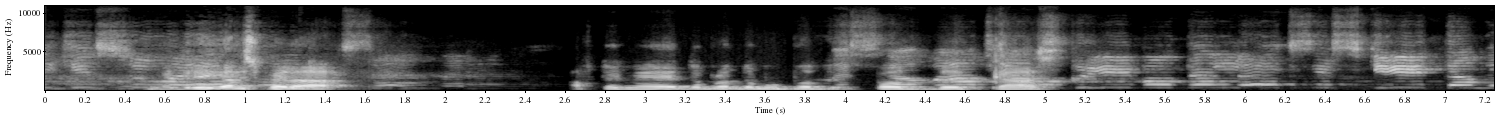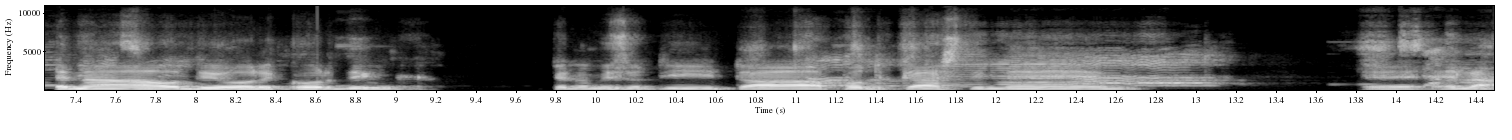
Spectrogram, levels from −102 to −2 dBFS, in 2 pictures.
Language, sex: Greek, male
